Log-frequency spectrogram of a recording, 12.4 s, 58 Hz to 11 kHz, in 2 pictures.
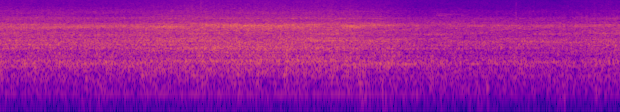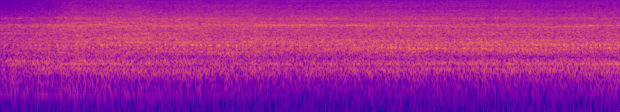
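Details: Mitsubishi Chariot (N43W) 4G63 turbo, engine running with transfer and brake calipers fitted: steady whirring squeal around 3 kHz near right front wheel and transmission-to-engine area; drivetrain whine, cause still under investigation.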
